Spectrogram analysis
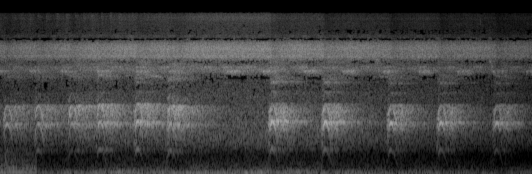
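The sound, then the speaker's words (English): American crows caw repeatedly in a steady series of harsh, evenly spaced calls, clear over a soft background of insects, with no talking. “And even the American crows sounded like June.”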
